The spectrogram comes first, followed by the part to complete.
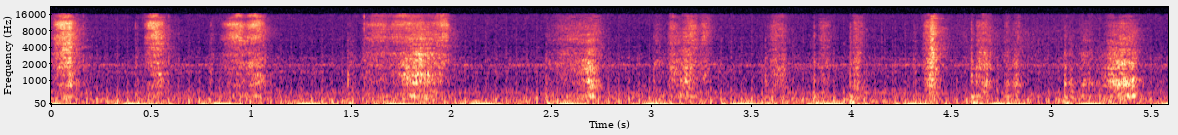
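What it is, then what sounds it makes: Paperboard gift box, scratched and tapped. Fingernails scratch and tap the front of a small, dark, printed paperboard coffee mug gift box, likely holding a mug, held in one hand. The result is a quiet series of irregular, dry, bright scratching strokes and soft taps over a low, steady rumble.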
